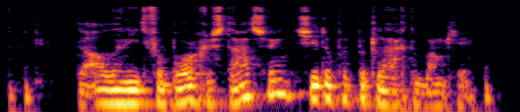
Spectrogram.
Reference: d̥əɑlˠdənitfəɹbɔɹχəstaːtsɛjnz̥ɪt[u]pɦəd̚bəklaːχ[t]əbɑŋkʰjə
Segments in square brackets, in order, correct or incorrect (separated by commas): incorrect, incorrect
